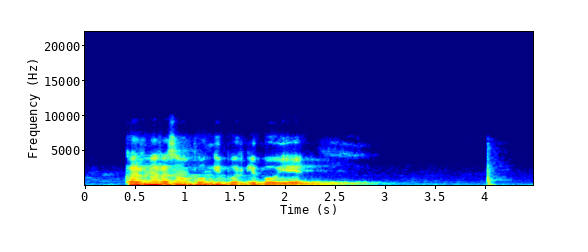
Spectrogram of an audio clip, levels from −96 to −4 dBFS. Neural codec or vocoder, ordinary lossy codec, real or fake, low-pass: none; Opus, 32 kbps; real; 7.2 kHz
